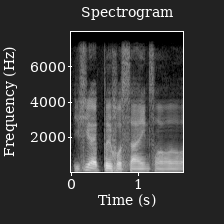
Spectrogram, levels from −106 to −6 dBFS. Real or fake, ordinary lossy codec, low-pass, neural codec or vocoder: fake; none; 7.2 kHz; codec, 16 kHz, 1 kbps, FunCodec, trained on Chinese and English, 50 frames a second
